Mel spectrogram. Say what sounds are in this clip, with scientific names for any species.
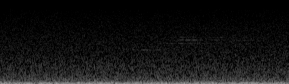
Catharus guttatus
